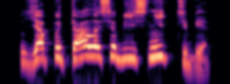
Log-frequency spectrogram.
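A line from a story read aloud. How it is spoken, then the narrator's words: Indignant. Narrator (Russian): возмущенно сказала она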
